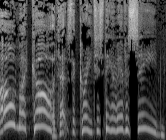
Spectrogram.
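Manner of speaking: very high, slightly effeminate put-on voice. Retelling how the three of them reacted to first seeing email, in a slightly effeminate voice. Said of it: "we said it in that slightly effeminate voice".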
